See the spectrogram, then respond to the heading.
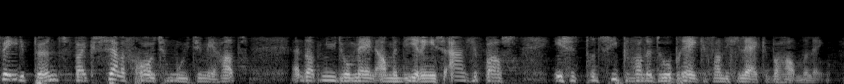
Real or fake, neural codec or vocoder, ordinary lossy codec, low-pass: fake; vocoder, 24 kHz, 100 mel bands, Vocos; none; 3.6 kHz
